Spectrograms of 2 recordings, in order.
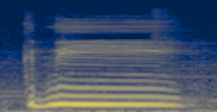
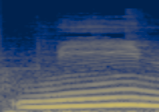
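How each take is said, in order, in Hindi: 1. यह शब्द K ध्वनि से शुरू होता है। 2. यह शब्द N ध्वनि से शुरू होता है। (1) "नहीं बोला" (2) "बोला है"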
